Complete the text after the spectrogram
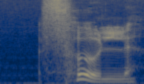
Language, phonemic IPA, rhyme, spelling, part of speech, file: Swedish, /ˈfɵlː/, -ɵlː, full, adjective, Sv-full.ogg
- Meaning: 1. full (containing the maximum possible amount) 2. drunk (intoxicated)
